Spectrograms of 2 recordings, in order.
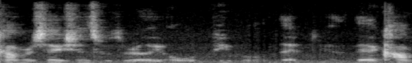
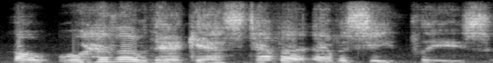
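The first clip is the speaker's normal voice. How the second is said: much higher, sugary hostess voice; innkeeper's sweet greeting; 7 dB louder than usual. Acted. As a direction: greet the guests with forced sweetness. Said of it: "She goes".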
